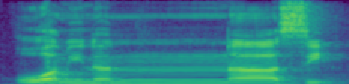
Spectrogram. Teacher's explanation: یہاں نون مشدد پہ غنہ ضروری ہے. نا الف مدہ، سی سین کو باریک سیٹی کے ساتھ.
